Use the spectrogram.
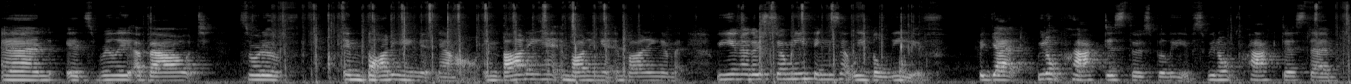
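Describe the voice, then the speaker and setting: Animated in tone, a woman speaks at a medium pitch. There is audible room echo and noticeable background noise. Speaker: spiritual forecaster. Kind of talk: channeled energy forecast monologue. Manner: fast.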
